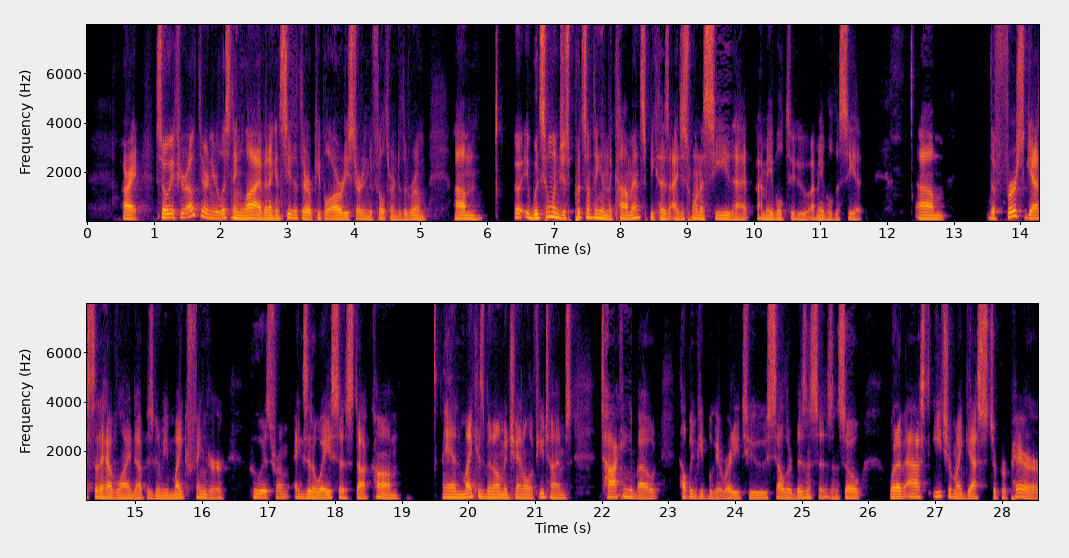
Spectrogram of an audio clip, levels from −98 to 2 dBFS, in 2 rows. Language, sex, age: English, male, 40-59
